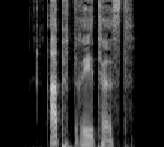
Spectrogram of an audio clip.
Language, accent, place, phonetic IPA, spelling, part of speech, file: German, Germany, Berlin, [ˈapˌdʁeːtəst], abdrehtest, verb, De-abdrehtest.ogg
- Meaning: inflection of abdrehen: 1. second-person singular dependent preterite 2. second-person singular dependent subjunctive II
